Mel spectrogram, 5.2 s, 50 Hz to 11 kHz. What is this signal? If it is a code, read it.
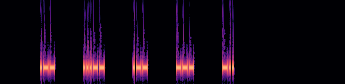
Morse code, heard as a keyed tone, about 51 wpm, spaced as for 17 wpm, 700 Hz. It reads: W3WOD
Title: USA Call Signs - 6x Character Spacing - 50wpm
